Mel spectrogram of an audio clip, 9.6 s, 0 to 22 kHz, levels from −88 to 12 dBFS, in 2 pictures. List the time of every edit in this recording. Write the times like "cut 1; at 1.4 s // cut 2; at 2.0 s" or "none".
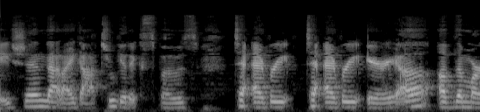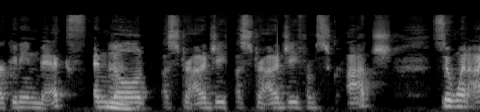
cut 1; at 1.2 s // cut 2; at 2.9 s // cut 3; at 7.1 s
